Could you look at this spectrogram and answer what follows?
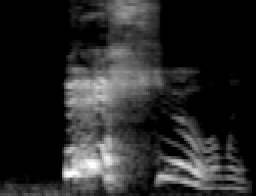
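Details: One forceful sneeze, a sharp burst of air ending in a falling voiced tail, from an adult in an office on a windy, pollen-heavy day; part of a long, out-of-control sneezing fit.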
